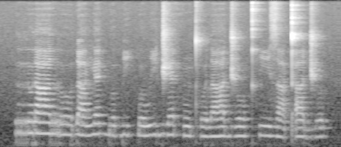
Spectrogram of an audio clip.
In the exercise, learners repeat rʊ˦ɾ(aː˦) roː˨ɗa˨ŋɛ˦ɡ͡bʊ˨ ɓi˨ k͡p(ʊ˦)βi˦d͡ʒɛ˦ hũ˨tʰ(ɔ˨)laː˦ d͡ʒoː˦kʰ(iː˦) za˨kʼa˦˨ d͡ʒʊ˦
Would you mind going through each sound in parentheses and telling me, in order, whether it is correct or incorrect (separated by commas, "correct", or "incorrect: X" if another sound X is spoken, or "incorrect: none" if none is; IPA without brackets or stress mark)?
correct, incorrect: ʊ˨, incorrect: ʊ˨, correct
